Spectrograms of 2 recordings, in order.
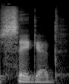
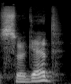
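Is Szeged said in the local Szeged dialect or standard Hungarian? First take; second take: standard; local dialect. First: It is said in standard Hungarian. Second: It is said in the local Szeged dialect. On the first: This is how people elsewhere say it. "mi pedig mondjuk Dunántúlon, vagy bárhol máshol" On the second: This is how people from the city say it. "az ottaniak úgy mondják"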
